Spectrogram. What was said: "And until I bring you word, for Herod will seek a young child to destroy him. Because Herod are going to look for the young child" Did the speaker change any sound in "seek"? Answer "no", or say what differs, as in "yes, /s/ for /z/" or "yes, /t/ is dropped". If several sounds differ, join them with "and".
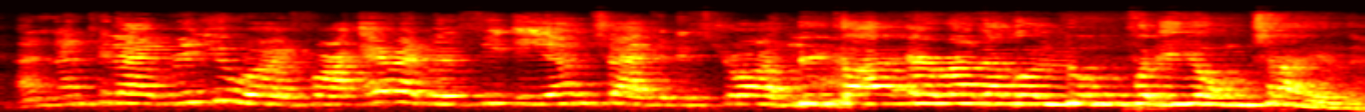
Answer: yes, /k/ is dropped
